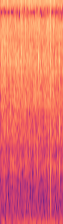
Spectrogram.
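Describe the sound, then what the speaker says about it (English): Bacon sizzles in a hot pan of rippling grease, a soft, steady crackle with scattered sharper pops, close and fairly quiet, with no talking. "Nice little sizzle on that bacon."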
